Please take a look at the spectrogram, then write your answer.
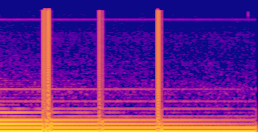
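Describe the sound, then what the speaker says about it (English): A guitar's open A string plucked and left to ring, a steady sustained tone with harmonic overtones and no other sound, with a few brief clicks over it. "And so on a guitar, if we hit the A string, it would sound like this."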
